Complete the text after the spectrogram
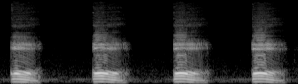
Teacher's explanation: It's produced further forward in the front of your mouth. It's a palatal vowel.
